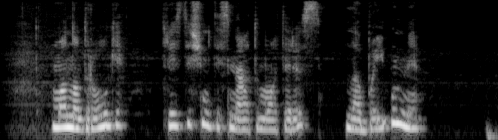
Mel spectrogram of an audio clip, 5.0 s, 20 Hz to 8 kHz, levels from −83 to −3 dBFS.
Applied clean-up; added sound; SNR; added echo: none; none; none; none.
